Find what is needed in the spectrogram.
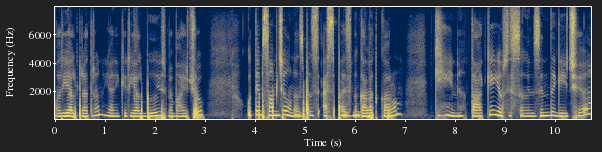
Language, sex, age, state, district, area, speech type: Kashmiri, female, 45-60, Jammu and Kashmir, Budgam, rural, spontaneous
